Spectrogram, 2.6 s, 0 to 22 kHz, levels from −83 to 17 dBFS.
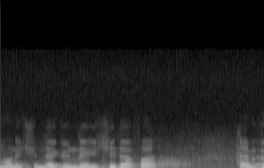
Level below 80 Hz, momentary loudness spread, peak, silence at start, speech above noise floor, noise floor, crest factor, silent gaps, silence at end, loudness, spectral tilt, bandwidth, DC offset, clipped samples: -58 dBFS; 19 LU; -6 dBFS; 0 s; 23 dB; -41 dBFS; 14 dB; none; 0 s; -20 LUFS; -9 dB/octave; 13.5 kHz; under 0.1%; under 0.1%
